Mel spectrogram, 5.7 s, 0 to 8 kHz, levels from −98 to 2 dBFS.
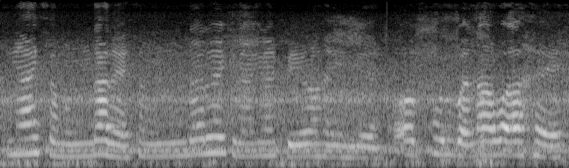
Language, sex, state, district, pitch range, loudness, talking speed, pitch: Hindi, female, Chhattisgarh, Bilaspur, 215-255 Hz, -25 LUFS, 145 wpm, 245 Hz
